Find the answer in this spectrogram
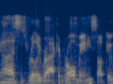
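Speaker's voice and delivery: plain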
